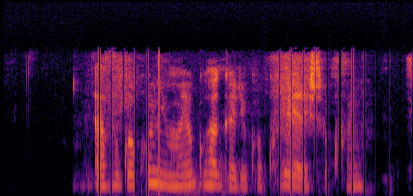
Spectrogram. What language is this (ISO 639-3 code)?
kin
